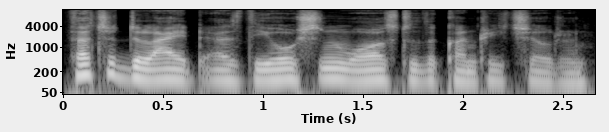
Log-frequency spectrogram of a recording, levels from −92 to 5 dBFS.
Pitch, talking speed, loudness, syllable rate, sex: 110 Hz, 250 wpm, -19 LUFS, 5.8 syllables/s, male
